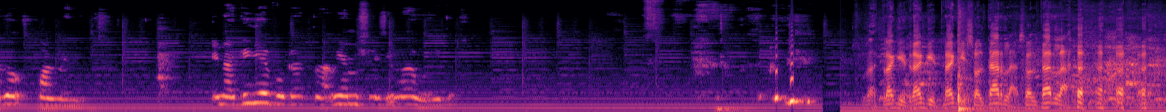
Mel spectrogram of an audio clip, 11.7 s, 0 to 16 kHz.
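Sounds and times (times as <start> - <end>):
speech: 0.0 - 4.7, 7.8 - 11.6
hiccups: 1.6 - 1.8
laughter: 6.5 - 11.6.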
